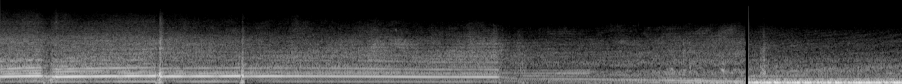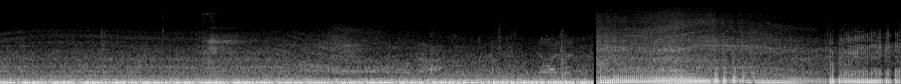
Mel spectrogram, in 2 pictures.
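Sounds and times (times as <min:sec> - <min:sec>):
car engine revving high: 0:00.0 - 0:05.1
car engine idling: 0:07.5 - 0:15.0.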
